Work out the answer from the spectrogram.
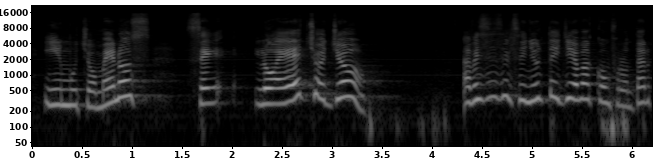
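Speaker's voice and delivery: impassioned church exhortation; preaching at full force. Real, not acted. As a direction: drive each line home to the congregation.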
